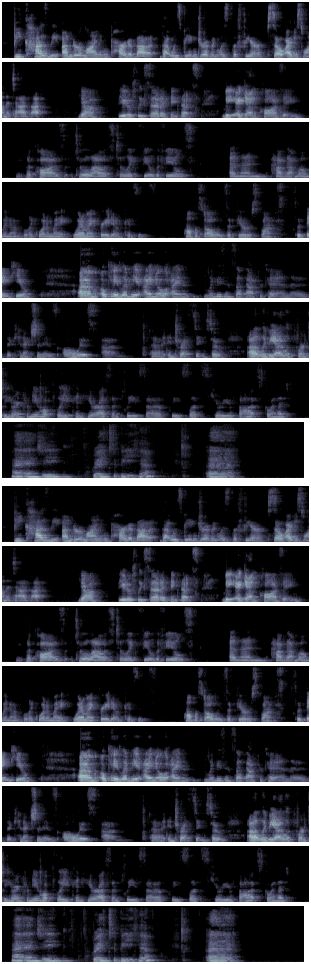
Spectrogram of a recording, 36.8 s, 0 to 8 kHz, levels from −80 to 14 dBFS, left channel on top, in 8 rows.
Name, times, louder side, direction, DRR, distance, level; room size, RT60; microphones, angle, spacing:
voice 1, 0.2-5.2, left 3 dB, 65° left, 1.7 m, -24 dB
voice 2, 6.3-9.1 9.6-11.9 12.6-15.8 16.5-18.8 19.1-24.8 25.2-26.3 26.7-30.5 30.8-31.9, right 2 dB, 20° right, 1.4 m, -27 dB
voice 3, 32.4-33.3 33.6-34.5 34.9-35.0 35.3-35.7, right 1 dB, 50° right, 2.0 m, -26 dB
12.0 x 4.7 x 5.5 m
head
